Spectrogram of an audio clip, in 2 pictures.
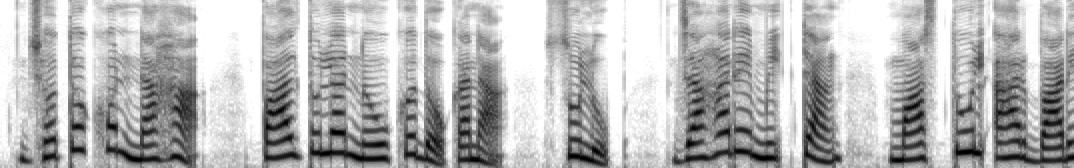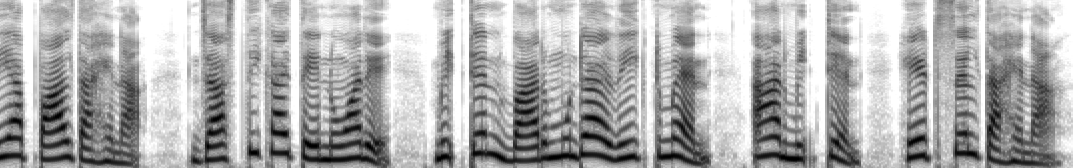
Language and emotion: Santali, neutral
